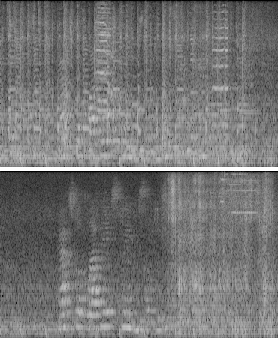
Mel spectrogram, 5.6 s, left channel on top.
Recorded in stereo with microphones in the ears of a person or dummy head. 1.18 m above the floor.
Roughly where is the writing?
Right.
